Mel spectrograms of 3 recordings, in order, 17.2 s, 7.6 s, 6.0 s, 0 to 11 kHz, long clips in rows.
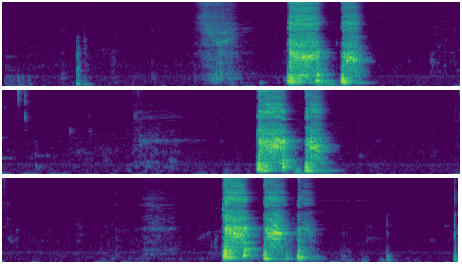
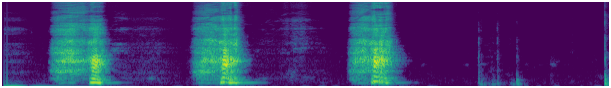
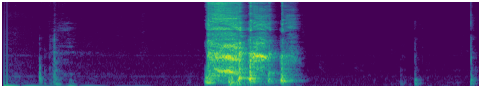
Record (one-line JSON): {"three_cough_length": "17.2 s", "three_cough_amplitude": 32353, "three_cough_signal_mean_std_ratio": 0.27, "exhalation_length": "7.6 s", "exhalation_amplitude": 32595, "exhalation_signal_mean_std_ratio": 0.3, "cough_length": "6.0 s", "cough_amplitude": 32766, "cough_signal_mean_std_ratio": 0.3, "survey_phase": "beta (2021-08-13 to 2022-03-07)", "age": "45-64", "gender": "Male", "wearing_mask": "No", "symptom_none": true, "smoker_status": "Never smoked", "respiratory_condition_asthma": false, "respiratory_condition_other": false, "recruitment_source": "REACT", "submission_delay": "2 days", "covid_test_result": "Negative", "covid_test_method": "RT-qPCR"}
